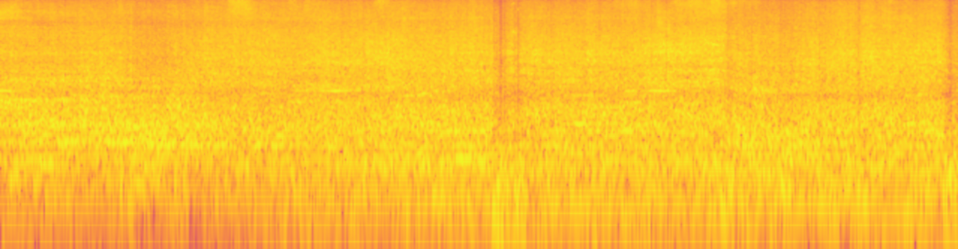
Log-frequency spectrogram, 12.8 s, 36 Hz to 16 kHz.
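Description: Container freight train hauled by an EF66 electric locomotive passing through a station at speed without stopping. The wagons' wheels on the rails make a loud, steady rush.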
